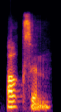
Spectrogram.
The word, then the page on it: oxen: Indian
